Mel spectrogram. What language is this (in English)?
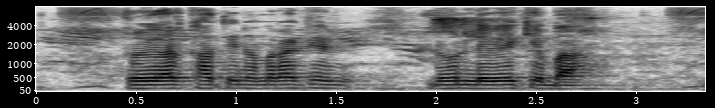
Bhojpuri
